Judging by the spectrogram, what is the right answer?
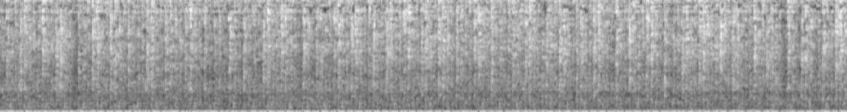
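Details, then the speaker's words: VW Beetle under renovation, air-cooled engine idling cold on choke: a low, steady thrum with no stumbles or knocks. The idle is already surprisingly low for the choke position and seems to hold; a smooth, healthy idle, with warm running still to be checked. "Déjà, le rythme moteur est ouf par rapport à sa position de starter. Il est déjà bien bas, il a l'air de tenir."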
